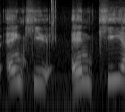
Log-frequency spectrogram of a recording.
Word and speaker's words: Enkei: And like I just said, I was looking, and there's some Enkei, I believe is how it's pronounced, E-N-K-E-I, and they have some wheels that weigh about 42 pounds up front and 42.5 pounds in back.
